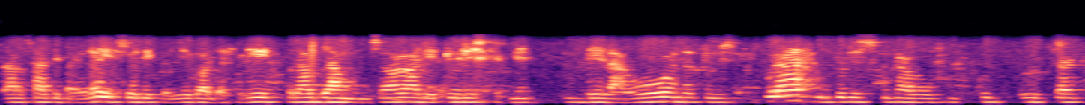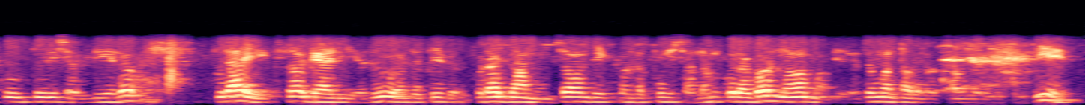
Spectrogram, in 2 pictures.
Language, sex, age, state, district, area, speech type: Nepali, male, 18-30, West Bengal, Darjeeling, rural, conversation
